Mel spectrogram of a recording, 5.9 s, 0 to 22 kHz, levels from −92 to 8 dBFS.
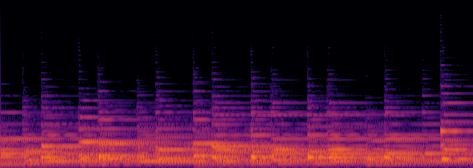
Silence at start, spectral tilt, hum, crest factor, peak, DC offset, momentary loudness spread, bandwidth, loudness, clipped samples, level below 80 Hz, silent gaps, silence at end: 0 s; -11.5 dB/octave; none; 14 dB; -14 dBFS; under 0.1%; 4 LU; 4.7 kHz; -28 LUFS; under 0.1%; -60 dBFS; none; 0 s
